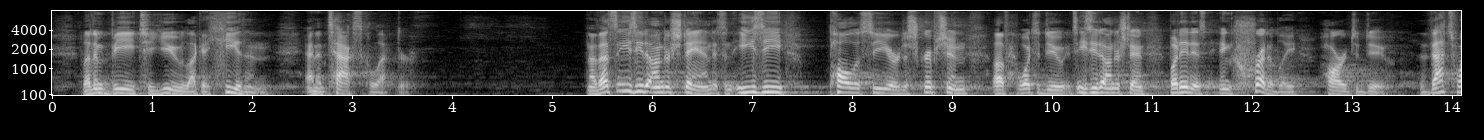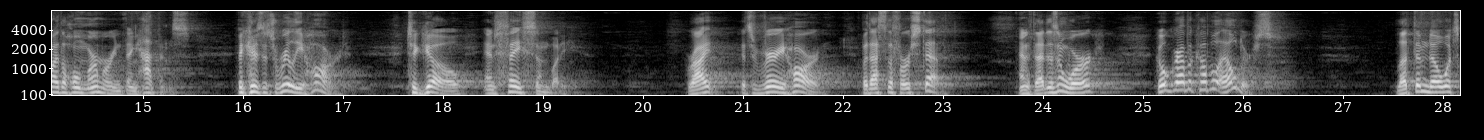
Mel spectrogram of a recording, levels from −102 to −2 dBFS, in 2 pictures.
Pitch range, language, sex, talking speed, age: 155-210 Hz, English, male, 165 wpm, 40-59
